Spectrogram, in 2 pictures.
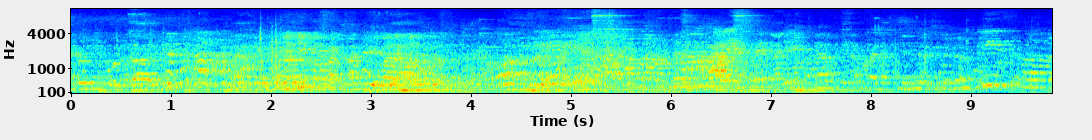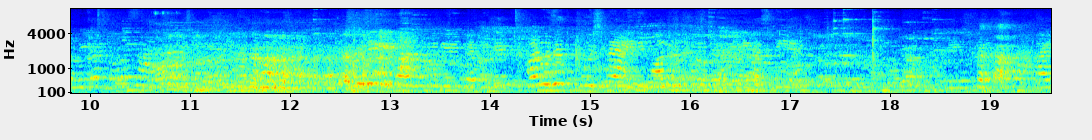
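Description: Serving utensils clink against dishes.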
